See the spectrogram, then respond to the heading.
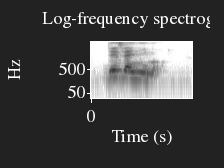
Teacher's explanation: Animaux, starting with the A, I'm going to take my S from D to link it.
